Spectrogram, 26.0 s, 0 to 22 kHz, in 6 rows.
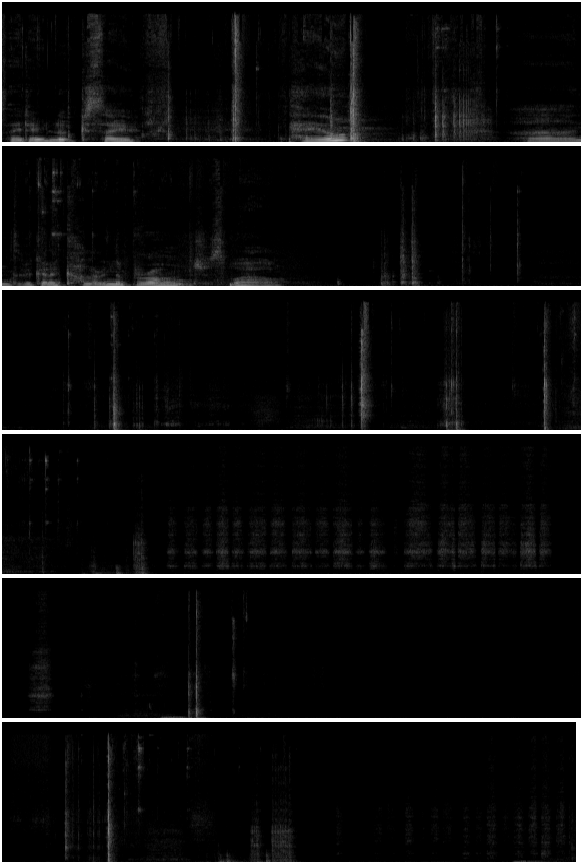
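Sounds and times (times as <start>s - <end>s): squeaky coloring strokes on card: 14.2s - 17.8s.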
